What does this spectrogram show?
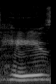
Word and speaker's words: Hayes: Or, I think their nickname for me was actually, because my name is Hayes, and that kind of rhymes with face.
